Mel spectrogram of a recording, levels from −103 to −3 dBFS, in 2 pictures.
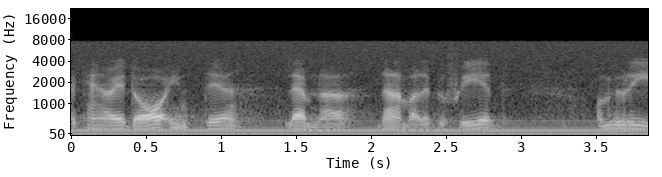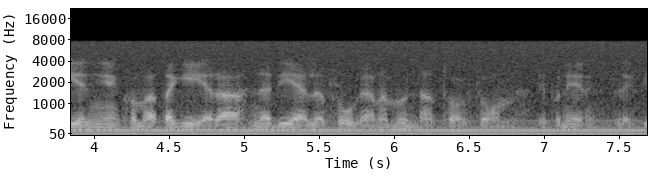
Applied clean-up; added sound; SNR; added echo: none; none; none; none.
